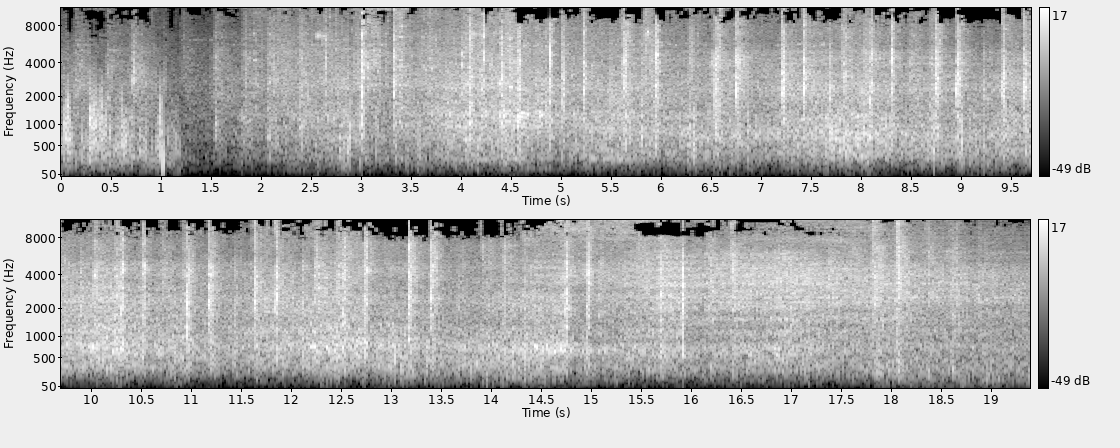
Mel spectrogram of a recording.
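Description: Narrow-gauge passenger train passing close by, its coaches rolling over the rails with a steady clickety-clack of wheels striking rail joints and points.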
